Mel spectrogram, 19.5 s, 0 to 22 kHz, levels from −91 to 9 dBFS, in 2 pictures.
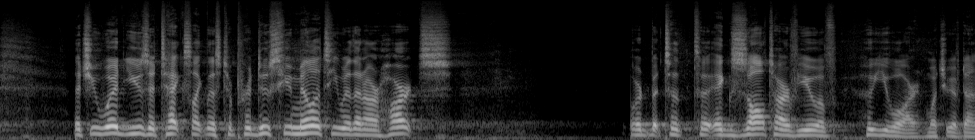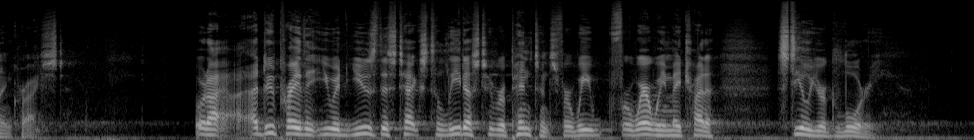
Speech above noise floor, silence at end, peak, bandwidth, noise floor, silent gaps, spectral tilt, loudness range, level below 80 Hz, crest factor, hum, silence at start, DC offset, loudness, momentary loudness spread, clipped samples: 45 dB; 0.6 s; -12 dBFS; 19.5 kHz; -75 dBFS; none; -5 dB/octave; 9 LU; -58 dBFS; 20 dB; none; 0 s; under 0.1%; -30 LUFS; 12 LU; under 0.1%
